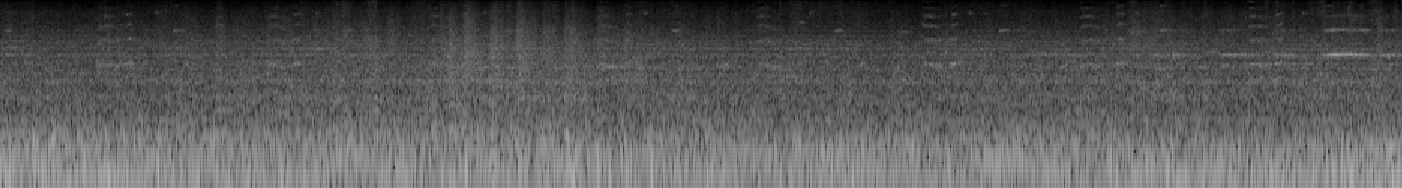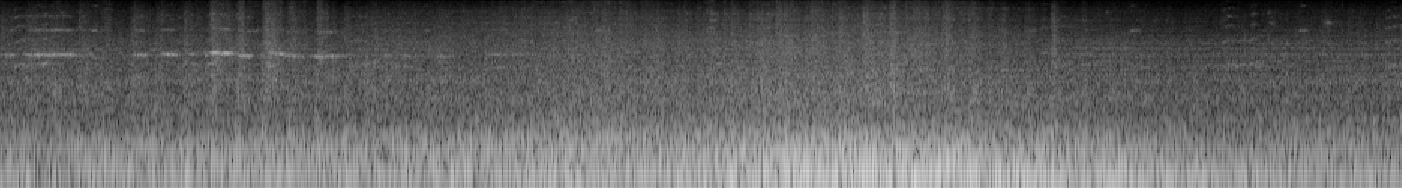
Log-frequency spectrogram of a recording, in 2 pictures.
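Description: Freight train's covered hopper cars rolling past steadily, wheels rumbling on the rails. A high, thin wheel squeal comes in for a few seconds around the middle. The rumble swells louder for a few seconds about three quarters of the way through.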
